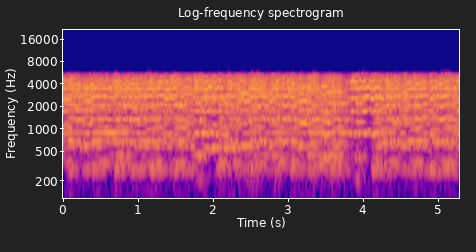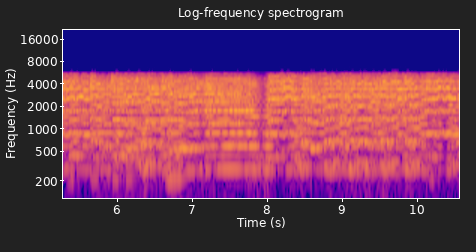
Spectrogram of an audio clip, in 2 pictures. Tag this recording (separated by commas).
fiddle, Music, Musical instrument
